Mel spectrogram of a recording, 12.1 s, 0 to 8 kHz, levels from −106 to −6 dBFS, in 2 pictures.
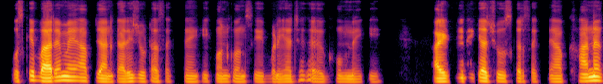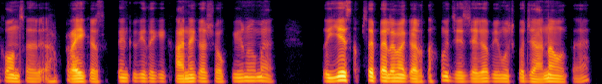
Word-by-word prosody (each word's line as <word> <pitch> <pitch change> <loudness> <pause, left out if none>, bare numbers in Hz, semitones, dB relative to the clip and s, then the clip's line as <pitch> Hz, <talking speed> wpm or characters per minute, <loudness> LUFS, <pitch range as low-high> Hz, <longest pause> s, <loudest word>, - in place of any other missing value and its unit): उसके 150 - -1
बारे 125 -1 +7
में 140 -1 +6
आप 125 -2 -1
जानकारी 100 -1 +1
जुटा 105 -2 -5
सकते 100 +1 -13
हैं 100 -1 -4
कि 105 - -11
कौन-कौन 100 -1 -6
सी 100 0 -9
बढ़िया 95 0 -5
जगह 160 -3 -8
है 95 - -5
घूमने 95 0 -7
की। 95 0 -16 0.6
आइटिनरी 105 +2 +3
क्या 115 +1 +5
चूज़ 105 0 -4
कर 110 - -3
सकते 100 0 -12
हैं - - -1
आप। 100 - -7
ख़ाना 130 +4 +5
कौन-सा 110 -4 -2 0.2
आप 105 - -11
ट्राई 100 +1 +5
कर 100 -1 -5
सकते 120 - -11
हैं, 115 - -2
क्योंकि 115 0 -7
देखिए, 110 0 -8
ख़ाने 100 +3 0
का 110 -1 -3
शौकीन 110 +4 -5
हूँ 125 - -3
मैं 120 -5 -3 0.5
तो 120 - -3
ये 135 +6 +10
सबसे 140 -1 +1
पहले 120 -3 +4
मैं 115 -1 +4
करता 100 0 -2
हूँ 145 - +1
जिस 105 -4 -6
जगह 105 0 -1
भी 110 0 -7
मुझको 110 +1 -5
जाना 105 0 0
होता 100 -1 -4
है, 130 - -12
105 Hz, 255 wpm, -23 LUFS, 100-115 Hz, 0.6 s, ये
